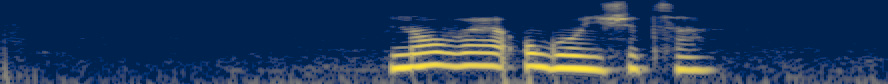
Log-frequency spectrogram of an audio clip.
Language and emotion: Russian, neutral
